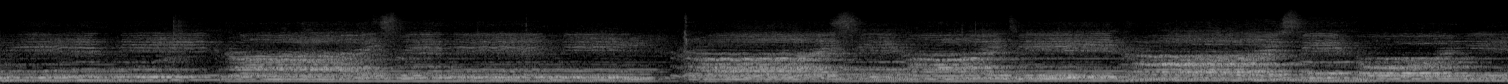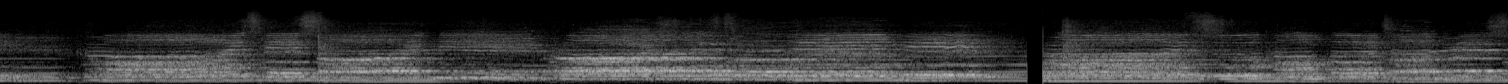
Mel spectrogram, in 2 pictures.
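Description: Robed mixed church choir of men and women singing in phrases, with held low notes and short breaks between lines. The sound cuts out for an instant about 25 seconds in.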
